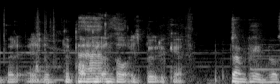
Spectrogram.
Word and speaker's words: Boudica: Boudica. Boudica. Yes. She's awesome. Bless you. Boudica? Boudica. Okay. Boudica. Well, it depends on your school of learning, but the popular thought is Boudica.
